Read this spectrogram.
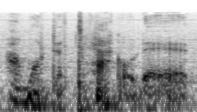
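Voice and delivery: unvoiced whisper; son whispering. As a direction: whisper it like an eager boy. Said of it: "he was like".

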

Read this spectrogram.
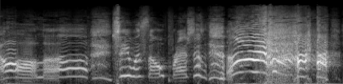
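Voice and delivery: high, loud hammed-up wail ending in a cry; mock wailing mourners. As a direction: imitate the weeping crowd, over the top. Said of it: "everybody's crying. Everybody's weeping".

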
